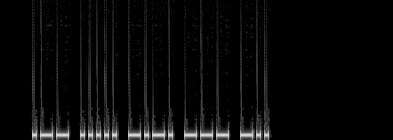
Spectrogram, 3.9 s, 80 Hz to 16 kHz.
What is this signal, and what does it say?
Morse code, heard as a keyed tone, about 30 wpm, 700 Hz. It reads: W5COD
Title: USA Call Signs - 5 Characters - Repeated 3x - 30wpm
